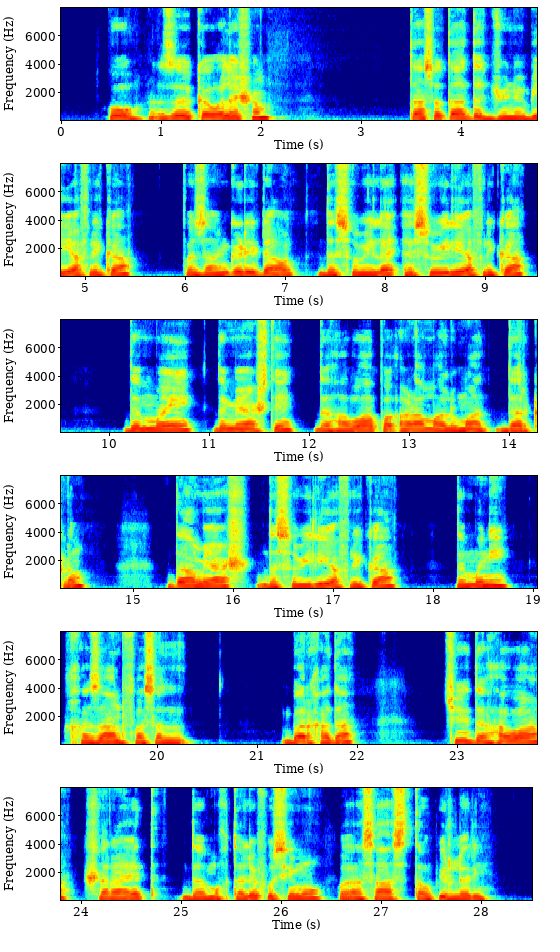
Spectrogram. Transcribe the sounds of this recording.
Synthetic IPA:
ozəkawəlajʃəm | t̪ɑsot̪ad̪əd͡ʒʊnubiafɾikɑ | pəzɑŋɡəɽiɖawl | d̪ə | soeliafɾikɑ | d̪əmaje | d̪əmjɑʃt̪e | d̪əɦawɑpəʔa̰ɽamɑlumɑt̪̚d̪aɾkɽəm | d̪ɑmjɑʃt̪d̪əsawiliafɾikɑ | d̪əməni | xazɑnfasl | baɾxad̪a | t͡ʃed̪əɦawɑʃaɾɑjɪt̪ | d̪əmʊxt̪alɪfosimopə̰asɑst̪apiɾlaɾi

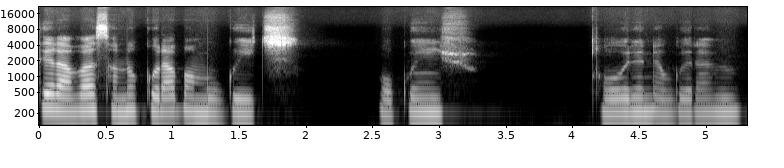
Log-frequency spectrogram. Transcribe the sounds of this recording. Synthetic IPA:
teɾaβasanokuɾaβamuɡwici̥ | okweːɲʃu̥ | oɾenaɡweɾaβi

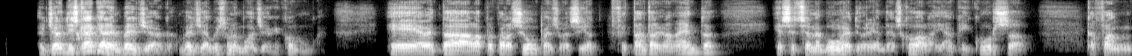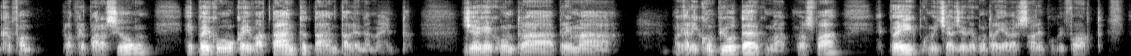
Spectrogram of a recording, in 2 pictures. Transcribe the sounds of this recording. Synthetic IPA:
ild͡ʒœɡd̪iskaɡjaɾɛmbɛld͡ʒœɡbɛld͡ʒɛɡmisonebwɔad͡ʒɛːɡekomuŋkwe | eavɛnt̪alapɾepaɾasjuŋpɛnsokesiafet̪ant̪alːenamɛnt̪ | eset͡ʃɛnebuŋɛd̪ivɾiand̪easkwɔːlaɛaŋkeikʰuɾs | kafaŋkʰafam | lapɾepaɾasjoŋ | epøjkomuŋkweajvat̪ant̪t̪ant̪alːenamɛnt̪ | d͡ʒøɡekunt̪ɾapɾima | maɡaɾiikompjut̪ɛɾkumakumasfa | epøjkumint͡ʃaad͡ʒɛɡekunt̪ɾajaveɾsaɾimpɔpifɔɾt̪

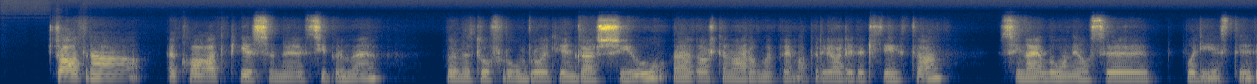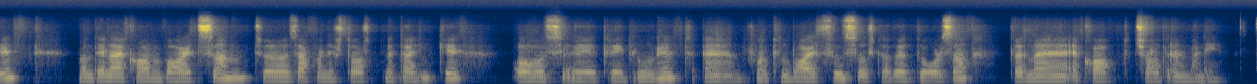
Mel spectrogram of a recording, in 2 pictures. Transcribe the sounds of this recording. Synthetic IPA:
t͡ʃad̪ɾa | ɛkʰaat̪pjɛsənɛsibəɾmɛ | pəɾmɛt̪ɔfɾumbɾɔjt̪ʰjɛŋɡaʃiuɛðɛɔʃt̪ɛmaɾumɛpɾɛjmat̪ɛɾialɛvɛt̪lɛht̪a | sinajlˠuniɔsɛ | pɔliɛ̰st̪ɛ̰ɾi | mənd̪ɛnaɛkʰambajt̪sənt͡ʃəzakɔniʃt̪ɔʃt̪̚mɛt̪alikɛ | ɔsɛ̰pɾɛjd̪ɾunit̪ɛnəfund̪̚t̪əmbajt̪səsɔʃt̪ɛðɛd̪ɔɾza | pəɾmɛɛ̰kʰap̚t͡ʃad̪ɾənmalɛ

